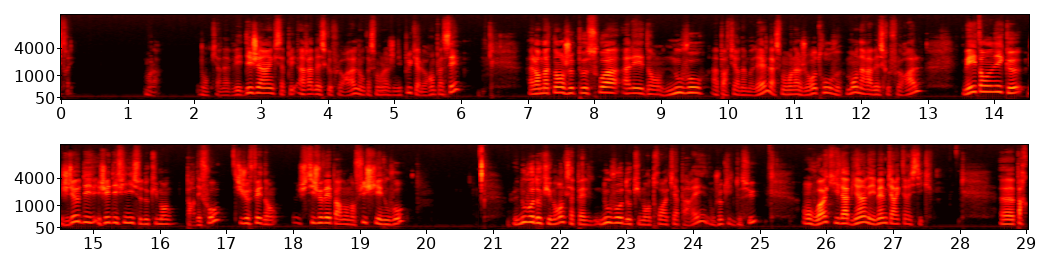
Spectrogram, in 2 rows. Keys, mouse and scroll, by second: 5.5 click, 7.8 click, 9.5 click, 11.6 click, 13.4 click, 16.6 click, 19.4 click, 23.7 click, 25.1-25.9 drag, 26.1 click, 26.1 right click, 27.3 click.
